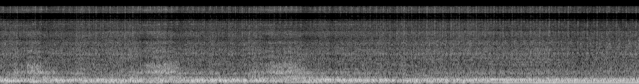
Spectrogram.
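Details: 1933 5-window coupe, worn "crusty" flathead V8 started after nearly 3 years parked, idling in a closed garage through dual pipes with very short mufflers: deep, even burble at steady idle with no ticks, misses or hunting; normal healthy idle.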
